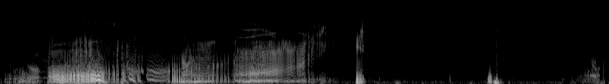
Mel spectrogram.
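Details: 9 minutes of loud stomach growling from hunger: low gurgling rumbles with bubbling, then a few short squelches and quiet gaps; borborygmi, a normal bowel sound.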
